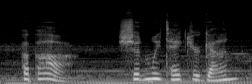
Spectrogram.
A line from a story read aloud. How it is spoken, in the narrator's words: Teresa asked, her voice tinged with concern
